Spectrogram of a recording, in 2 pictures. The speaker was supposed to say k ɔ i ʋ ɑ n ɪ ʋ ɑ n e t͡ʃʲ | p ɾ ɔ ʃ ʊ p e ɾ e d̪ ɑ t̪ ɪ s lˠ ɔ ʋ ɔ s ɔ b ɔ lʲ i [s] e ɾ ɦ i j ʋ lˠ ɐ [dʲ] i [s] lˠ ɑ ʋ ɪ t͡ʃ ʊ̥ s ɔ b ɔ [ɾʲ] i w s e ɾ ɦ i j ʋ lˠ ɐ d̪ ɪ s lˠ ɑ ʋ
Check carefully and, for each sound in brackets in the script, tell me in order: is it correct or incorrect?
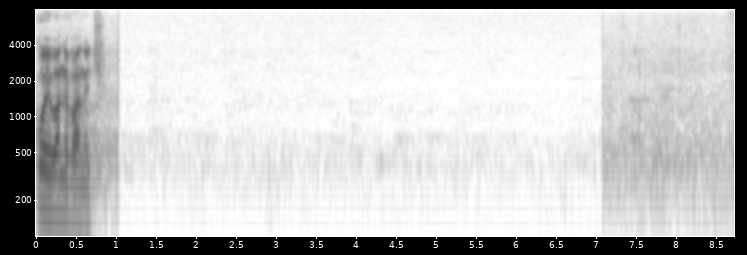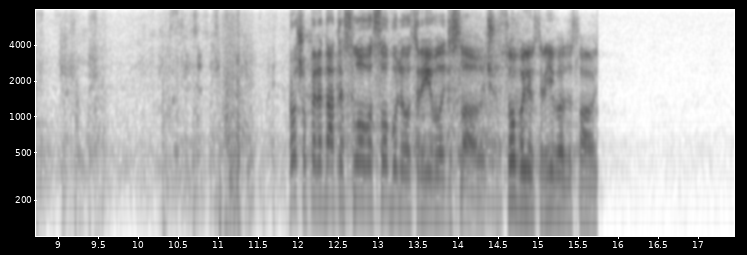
correct, correct, correct, incorrect: lʲ

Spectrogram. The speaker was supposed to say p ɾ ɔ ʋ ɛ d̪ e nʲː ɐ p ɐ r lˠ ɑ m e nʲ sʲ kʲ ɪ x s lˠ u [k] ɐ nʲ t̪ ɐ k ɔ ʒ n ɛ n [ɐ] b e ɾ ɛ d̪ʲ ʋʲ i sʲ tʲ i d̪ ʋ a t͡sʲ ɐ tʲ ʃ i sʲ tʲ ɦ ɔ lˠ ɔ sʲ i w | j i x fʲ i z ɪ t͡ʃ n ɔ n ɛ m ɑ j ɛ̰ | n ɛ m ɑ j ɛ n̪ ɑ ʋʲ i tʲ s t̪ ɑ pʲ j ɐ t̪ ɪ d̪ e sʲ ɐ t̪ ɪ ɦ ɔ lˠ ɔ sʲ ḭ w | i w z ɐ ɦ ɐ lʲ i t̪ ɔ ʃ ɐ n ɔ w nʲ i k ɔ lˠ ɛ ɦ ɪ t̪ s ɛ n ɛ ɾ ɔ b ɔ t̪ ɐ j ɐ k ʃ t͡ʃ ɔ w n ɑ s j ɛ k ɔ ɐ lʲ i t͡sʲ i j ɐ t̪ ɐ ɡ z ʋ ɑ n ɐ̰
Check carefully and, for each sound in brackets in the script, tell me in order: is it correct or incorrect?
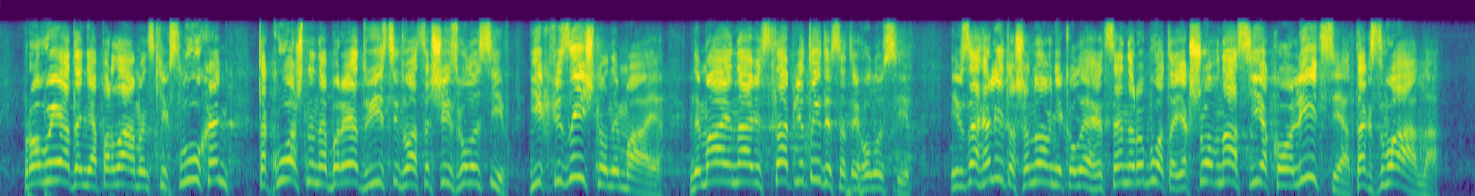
incorrect: x, correct

